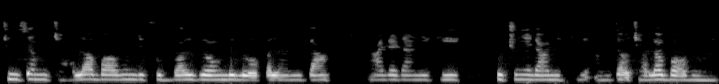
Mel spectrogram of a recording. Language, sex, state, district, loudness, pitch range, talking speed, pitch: Telugu, female, Karnataka, Bellary, -17 LUFS, 205-225 Hz, 100 wpm, 215 Hz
